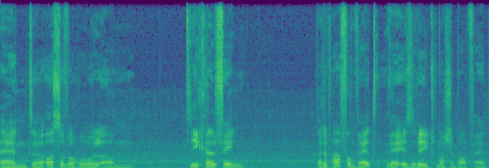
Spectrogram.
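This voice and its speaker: Amid noticeable background noise, a man speaks at a medium pitch in a flat monotone, with long, frequent pauses. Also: fairly slow pace. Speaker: gaming video creator. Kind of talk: let's play commentary. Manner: halting, frequent fillers; casual, relaxed.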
